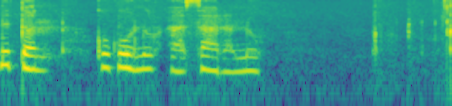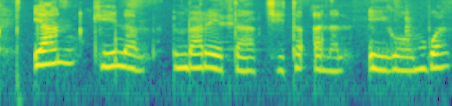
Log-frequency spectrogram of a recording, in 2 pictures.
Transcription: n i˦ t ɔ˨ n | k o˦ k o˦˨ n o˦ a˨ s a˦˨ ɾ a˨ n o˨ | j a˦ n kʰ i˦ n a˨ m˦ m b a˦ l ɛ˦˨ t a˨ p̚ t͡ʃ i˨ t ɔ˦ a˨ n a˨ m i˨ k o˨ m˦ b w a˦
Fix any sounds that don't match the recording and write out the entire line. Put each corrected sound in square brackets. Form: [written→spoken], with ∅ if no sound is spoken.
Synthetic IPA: n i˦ t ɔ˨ n | k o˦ k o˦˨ n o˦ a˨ s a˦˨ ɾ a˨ n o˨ | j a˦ n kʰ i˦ n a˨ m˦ m b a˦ [l→ɾ] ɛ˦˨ t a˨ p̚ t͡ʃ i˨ t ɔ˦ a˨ n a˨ [m→n] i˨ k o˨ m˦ b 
